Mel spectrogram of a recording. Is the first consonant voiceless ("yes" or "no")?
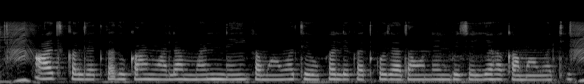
no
